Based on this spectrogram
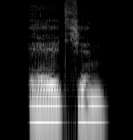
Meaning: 1. diminutive of Aal: little eel 2. eelworm
- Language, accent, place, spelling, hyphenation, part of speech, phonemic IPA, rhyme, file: German, Germany, Berlin, Älchen, Äl‧chen, noun, /ˈɛːl.çən/, -ɛːlçən, De-Älchen.ogg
